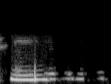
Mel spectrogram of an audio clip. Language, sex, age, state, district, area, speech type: Kashmiri, female, 18-30, Jammu and Kashmir, Budgam, rural, conversation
